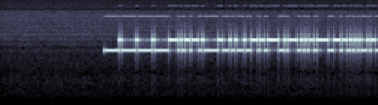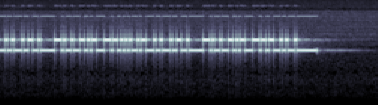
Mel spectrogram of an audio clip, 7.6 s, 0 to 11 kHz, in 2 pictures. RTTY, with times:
2.2-2.5 CQ
2.7-3.3 TEST
3.5-4.8 YB2HUB
5.0-6.3 YB2HUB
6.5-6.8 CQ

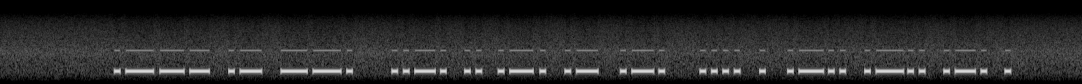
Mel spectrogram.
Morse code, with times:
1.1-3.5 JAG
3.9-6.6 FIRAR
7.0-10.1 HELLRE

